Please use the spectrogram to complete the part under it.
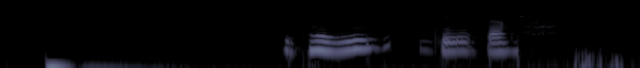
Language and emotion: Russian, neutral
